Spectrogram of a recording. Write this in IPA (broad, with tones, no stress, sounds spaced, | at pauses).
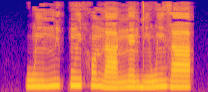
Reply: w ĩ˧ m i˦˨ kʷ ĩ˦ h ɔ̃˦ n aː˨ ŋ ɛ̃˧ d ĩ˨ w ĩ˦ z a˦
